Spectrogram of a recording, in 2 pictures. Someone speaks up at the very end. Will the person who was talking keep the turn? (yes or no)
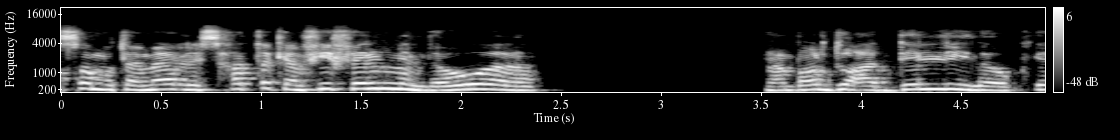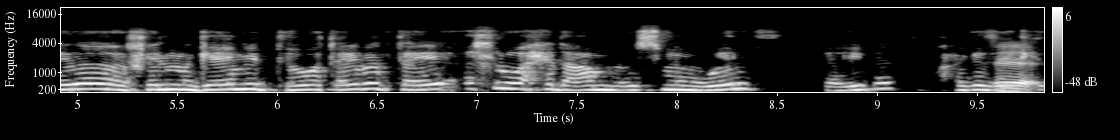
no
